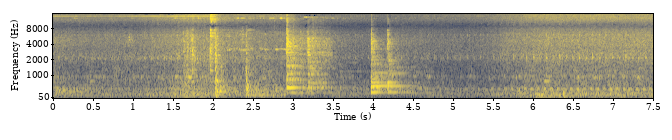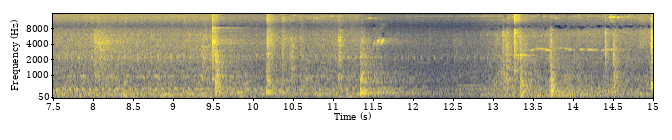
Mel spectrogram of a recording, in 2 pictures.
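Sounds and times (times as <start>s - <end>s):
sharp metallic clanks: 1.8s - 4.8s.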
